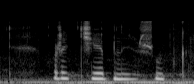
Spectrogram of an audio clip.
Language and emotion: Russian, sad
